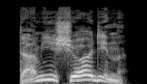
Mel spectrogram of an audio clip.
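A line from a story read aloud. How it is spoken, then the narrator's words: Shouting. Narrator (Russian): крикнул Сэм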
